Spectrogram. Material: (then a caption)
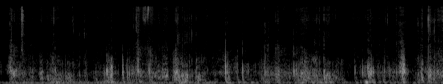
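Canvas. Long fingernails scratch and tap the black canvas side panel of a sneaker. A steady, dry rasping of scratches is punctuated by soft, dull taps with almost no ring. The sound stays mostly in the low-mid range with little high-end brightness.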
